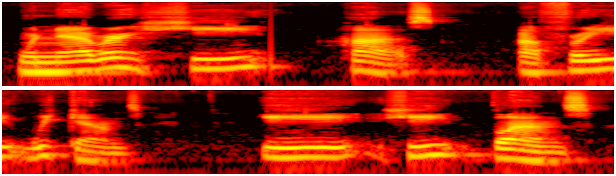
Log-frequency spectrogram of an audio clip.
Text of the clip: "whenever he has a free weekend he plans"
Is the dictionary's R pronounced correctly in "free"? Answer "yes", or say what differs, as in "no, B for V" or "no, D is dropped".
yes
